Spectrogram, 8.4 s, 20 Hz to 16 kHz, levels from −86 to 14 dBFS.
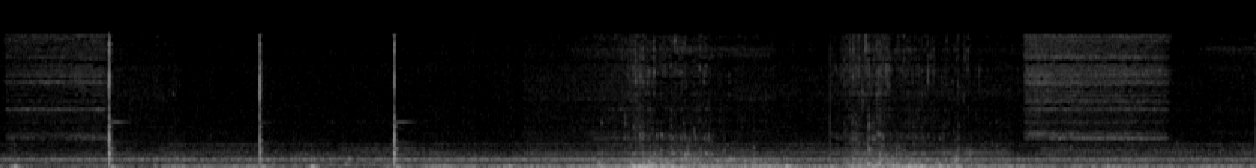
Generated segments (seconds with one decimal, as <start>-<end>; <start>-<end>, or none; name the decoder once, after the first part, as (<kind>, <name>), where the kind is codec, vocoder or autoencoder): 0.5-1.2 (vocoder, Vocos); 3.5-4.3; 4.9-7.0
